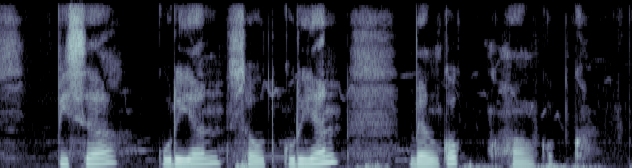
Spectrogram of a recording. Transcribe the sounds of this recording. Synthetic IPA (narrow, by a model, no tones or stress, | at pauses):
pisa | kuɾijansawt̪kuɾijan | bɛŋkɔk̚hɔŋkɔk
